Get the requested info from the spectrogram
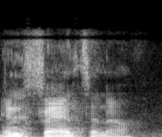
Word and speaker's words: Infantino: And I just couldn't pronounce Infantino for some reason. – Infantino.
